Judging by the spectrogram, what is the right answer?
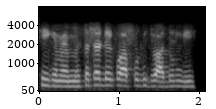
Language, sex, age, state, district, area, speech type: Urdu, female, 45-60, Uttar Pradesh, Lucknow, rural, conversation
